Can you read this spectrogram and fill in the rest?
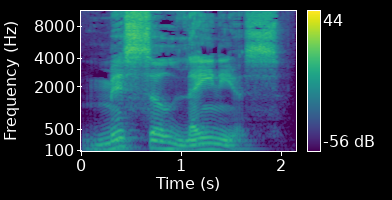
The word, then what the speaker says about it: miscellaneous: Vyslovuje se miscellaneous. Miscellaneous.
